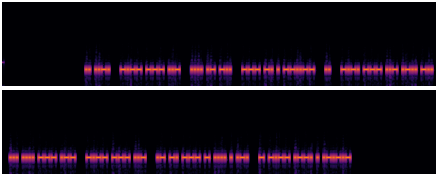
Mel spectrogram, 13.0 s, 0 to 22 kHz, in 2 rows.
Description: Morse code, heard as a keyed tone, about 51 wpm, 700 Hz. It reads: IF YOU HAD ONE, I COULD SHOW YOU ANOTHER TYPE.
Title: Sentences from Top 1000 Words - Review Part 3 - 50wpm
